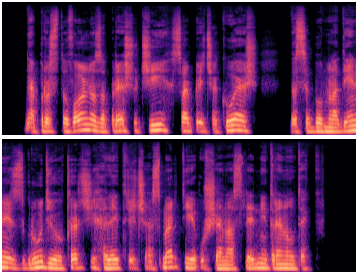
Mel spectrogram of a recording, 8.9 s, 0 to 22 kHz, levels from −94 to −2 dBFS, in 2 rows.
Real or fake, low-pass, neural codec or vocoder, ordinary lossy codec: real; 19.8 kHz; none; none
